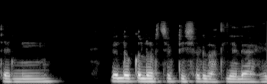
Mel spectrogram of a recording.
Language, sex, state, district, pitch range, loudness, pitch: Marathi, male, Maharashtra, Pune, 130-140 Hz, -16 LUFS, 135 Hz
